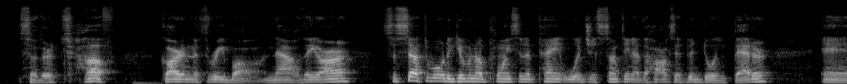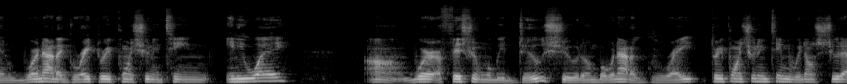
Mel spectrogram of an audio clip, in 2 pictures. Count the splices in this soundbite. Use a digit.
0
